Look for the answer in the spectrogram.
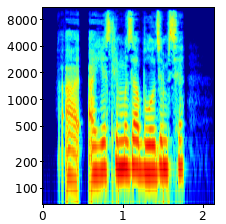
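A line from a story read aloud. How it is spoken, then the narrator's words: Timid question. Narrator (Russian): робко поинтересовался Рыбьенок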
